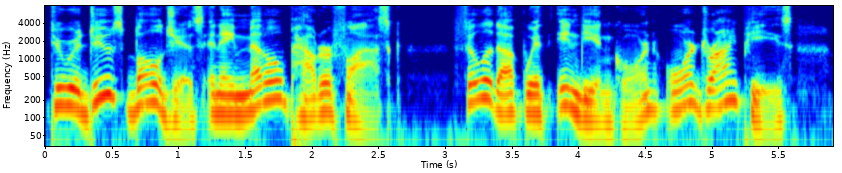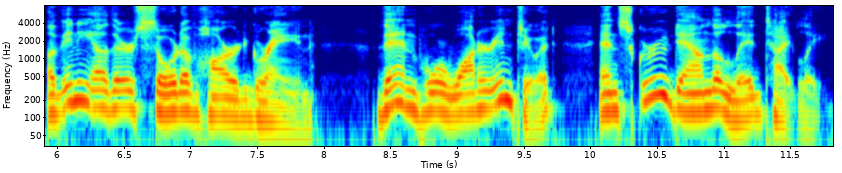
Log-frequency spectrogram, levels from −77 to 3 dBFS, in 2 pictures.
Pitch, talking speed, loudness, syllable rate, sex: 135 Hz, 180 wpm, -16 LUFS, 4.4 syllables/s, male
